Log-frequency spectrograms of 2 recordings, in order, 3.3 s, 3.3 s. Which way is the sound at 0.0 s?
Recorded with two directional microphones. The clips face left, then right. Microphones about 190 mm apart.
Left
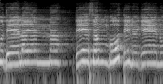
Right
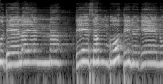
40° right (ahead or behind).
